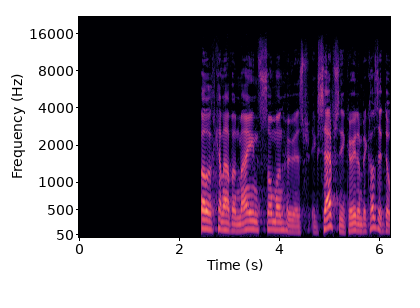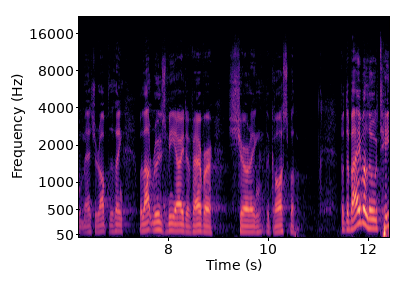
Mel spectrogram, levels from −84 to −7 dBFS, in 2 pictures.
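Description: From the very start until 2.45 s there's an audio dropout to silence, no room tone, likely from a lost input feed before the sound finally kicks in.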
